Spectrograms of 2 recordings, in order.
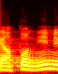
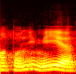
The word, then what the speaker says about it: antonímia: Aqui tanto faz você dizer antonímia como antonimia, sinonímia como sinonimia, gente.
